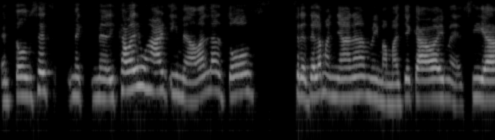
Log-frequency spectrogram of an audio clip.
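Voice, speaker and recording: A woman with a Costa Rican accent speaks at a fairly high pitch. She goes at a fairly slow pace with ordinary pitch variation. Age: 60s. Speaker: illustrator. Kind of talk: radio interview. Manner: conversational, storytelling.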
